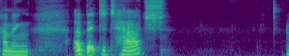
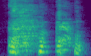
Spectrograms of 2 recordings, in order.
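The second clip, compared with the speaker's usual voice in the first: sharp dry cough; real cough from dust in the throat; 9 semitones higher than usual. Real, not acted. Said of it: "it's like dust in my throat".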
